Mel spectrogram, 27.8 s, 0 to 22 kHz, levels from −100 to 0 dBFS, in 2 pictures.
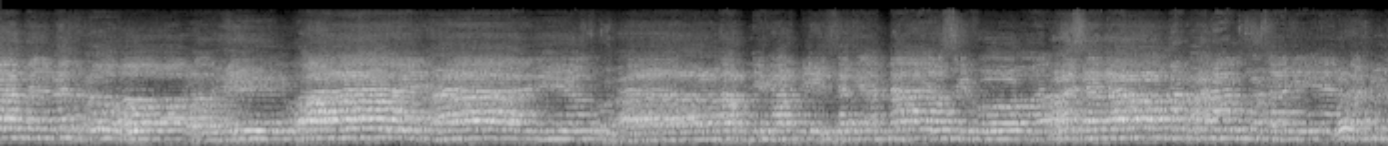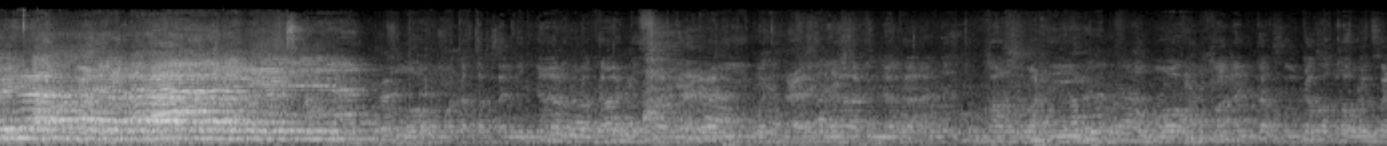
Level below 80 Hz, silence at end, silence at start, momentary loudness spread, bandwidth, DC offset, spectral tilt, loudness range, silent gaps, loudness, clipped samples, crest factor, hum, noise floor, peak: -60 dBFS; 0 s; 0 s; 22 LU; 16.5 kHz; under 0.1%; -4 dB/octave; 20 LU; none; -23 LUFS; under 0.1%; 20 dB; none; -44 dBFS; -6 dBFS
